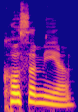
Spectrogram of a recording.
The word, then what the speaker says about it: Cosa Mia: Yeah, Cosa Mia. Because I always say Casamigos and I know it's not Casamigos.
